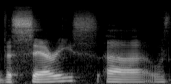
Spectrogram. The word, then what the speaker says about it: Viserys: know i said oh his name is visarise you know or advisories or something like that's just um to to suddenly put the emphasis on you know the the second syllable you know to make it viserys uh it was not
